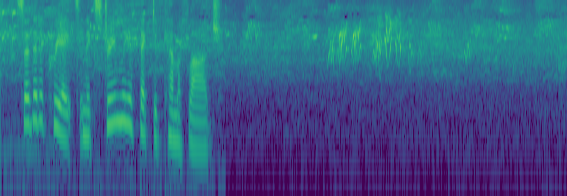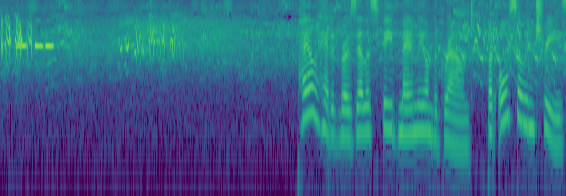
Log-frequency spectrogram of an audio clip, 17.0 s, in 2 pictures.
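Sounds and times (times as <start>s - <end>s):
birds chirping rapidly: 0.0s - 17.0s
bird whistle: 8.5s - 9.4s.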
